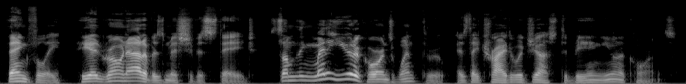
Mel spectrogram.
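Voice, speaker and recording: A man's voice: lowish voice, big pitch swings, fairly quick, bright, forceful tone, no echo, clean studio sound. A man reading a story aloud as scripted narration, with an emphatic, theatrical delivery. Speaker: audiobook-style story reader. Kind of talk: expressive scripted narration of fan fiction.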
